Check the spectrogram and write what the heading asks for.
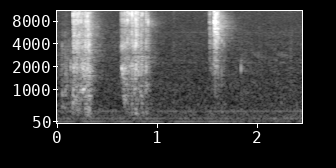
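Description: Three short, hissy breaths, each a fraction of a second long.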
